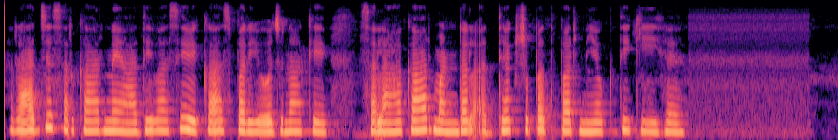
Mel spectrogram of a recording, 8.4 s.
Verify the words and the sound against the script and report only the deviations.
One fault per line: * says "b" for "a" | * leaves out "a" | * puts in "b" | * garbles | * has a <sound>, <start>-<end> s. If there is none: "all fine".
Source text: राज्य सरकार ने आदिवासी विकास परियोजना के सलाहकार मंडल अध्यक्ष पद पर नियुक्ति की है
all fine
